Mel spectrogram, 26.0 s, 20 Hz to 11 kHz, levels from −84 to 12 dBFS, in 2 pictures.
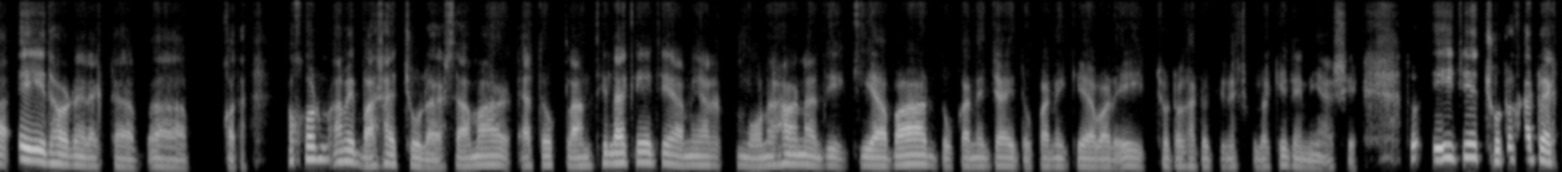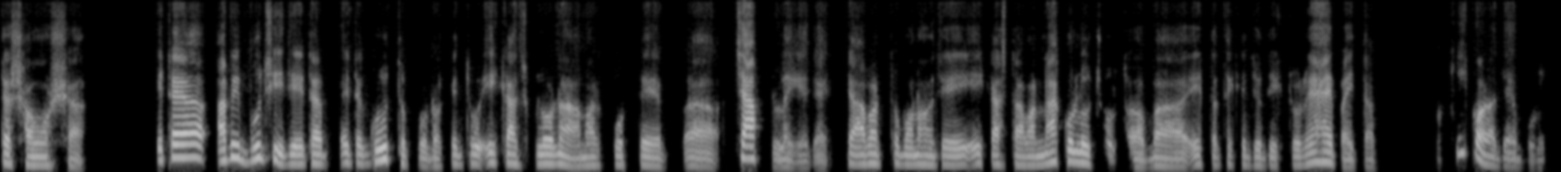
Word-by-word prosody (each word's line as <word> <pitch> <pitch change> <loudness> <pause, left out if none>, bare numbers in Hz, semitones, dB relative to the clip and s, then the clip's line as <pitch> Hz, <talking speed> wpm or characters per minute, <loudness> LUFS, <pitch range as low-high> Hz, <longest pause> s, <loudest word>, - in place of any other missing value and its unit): আ - - +3 0.2
এই 175 -2 +8
ধরনের 125 -4 +1
একটা 105 - -9 0.2
ব্যা 105 -1 -2 0.5
কথা। - - -6 0.4
তখন 200 0 +3 0.2
আমি 165 - +2
বাসায় 125 +3 0
চলে 105 -5 -1
আসছি। 110 - -10
আমার 120 +1 0 0.3
এত 110 - -18 0.2
ক্লান্তি 110 +5 -2
লাগে 150 +2 +2
যে, 145 - 0
আমি 120 +1 -3
আর 115 - -6 0.3
মনে 110 +3 -2
হয় 135 -2 +2
না 125 - 0
দে 115 -1 -4 0.2
গিয়ে 115 -1 -1
আবার 130 +2 +5 0.2
দোকানে 110 +2 -4
যাই। 110 -1 -1
দোকানে 105 +3 -6
গিয়ে 105 -2 -3
আবার 100 0 -2
এই 110 - -4 0.2
ছোটখাটো 105 0 -7
জিনিসগুলো 100 0 -11
কিনে 115 -3 -6
নিয়ে 85 -4 -8
আসি। - - -8 0.5
তো - - -4 0.2
এইযে 215 +2 +3 0.2
ছোটখাটো 190 +1 +1
একটা 140 - +2
সমস্যা। 115 0 0 0.7
এটা 220 +4 +8 0.4
আমি 220 - +6
বুঝি 205 0 +3
যে, 135 - +4
এটা, 135 +2 +4 0.2
এটা 135 -1 -2
গুরুত্বপূর্ণ 170 - +2
কিন্তু 130 0 -6 0.2
এই 145 - -3
কাজগুলো 135 0 +2
না - - +4
আমার 110 0 -3
করতে 120 0 -3 0.4
আ - - +1 0.4
চাপ 200 -1 +10 0.2
লেগে 85 -2 -7
যায়। 85 - -9
তে 140 - -2
আমার 140 0 +2
তো - - -25
মনে 125 0 0
হয় 125 -2 -2
যে, - - -1
এই, - - -1
এই - - -6
কাজটা 125 - -1
আমার 115 0 0
না 155 - +6
করলেও 155 -4 +4
চলতো - - -11 0.2
বা 110 - +1 0.3
এটা 115 -2 -9
থেকে 125 -1 -13
যদি 115 0 -6
একটু 115 - -12
রেহাই 155 0 +4
পাইতাম। - - -7 0.6
কি 280 - -7
করা 120 - +5
যায় 95 -2 -7
বলুন? 90 - -18
120 Hz, 185 wpm, -23 LUFS, 110-140 Hz, 0.7 s, চাপ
